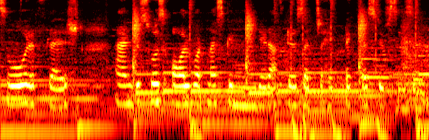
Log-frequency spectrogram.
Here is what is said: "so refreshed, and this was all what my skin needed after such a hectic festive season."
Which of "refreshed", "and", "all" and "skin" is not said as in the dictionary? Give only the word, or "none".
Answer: none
